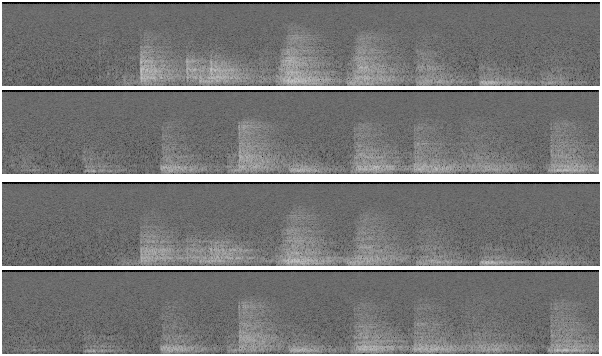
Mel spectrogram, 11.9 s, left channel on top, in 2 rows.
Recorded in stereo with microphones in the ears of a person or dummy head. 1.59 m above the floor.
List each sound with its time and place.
1.0 s footsteps: 50° left (ahead or behind), 8.5 m; by 11.8 s centre (ahead or behind), 11.5 m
